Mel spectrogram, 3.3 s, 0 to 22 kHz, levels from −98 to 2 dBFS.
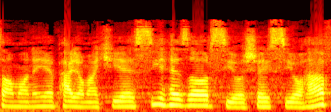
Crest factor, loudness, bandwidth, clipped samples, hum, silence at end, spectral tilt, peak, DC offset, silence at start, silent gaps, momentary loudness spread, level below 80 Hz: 14 dB; -15 LUFS; 12 kHz; 0.3%; none; 0 s; -3.5 dB/octave; 0 dBFS; under 0.1%; 0 s; none; 5 LU; -50 dBFS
